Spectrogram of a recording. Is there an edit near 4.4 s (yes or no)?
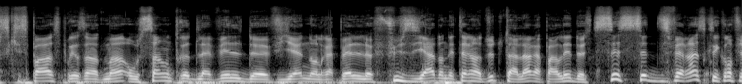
no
